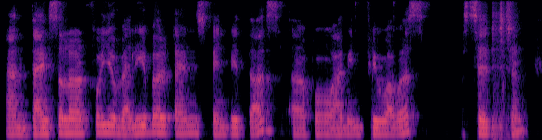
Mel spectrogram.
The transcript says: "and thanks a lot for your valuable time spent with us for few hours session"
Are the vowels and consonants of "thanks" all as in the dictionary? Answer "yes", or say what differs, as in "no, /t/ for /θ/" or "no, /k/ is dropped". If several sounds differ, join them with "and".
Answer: no, /t/ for /θ/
